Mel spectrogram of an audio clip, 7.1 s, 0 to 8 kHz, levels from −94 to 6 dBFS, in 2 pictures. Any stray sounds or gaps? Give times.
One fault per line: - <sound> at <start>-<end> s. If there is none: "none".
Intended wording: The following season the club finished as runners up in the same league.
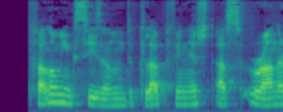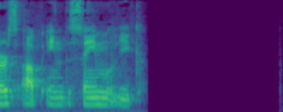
none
